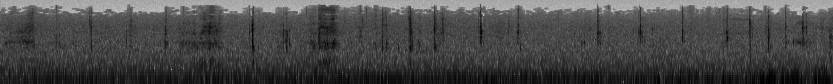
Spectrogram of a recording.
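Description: Mouth sounds of biting and chewing cooked eel off a skewer: many short, sharp smacks and crunches over a steady low rumble.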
